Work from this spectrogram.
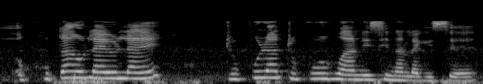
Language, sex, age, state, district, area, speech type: Assamese, female, 45-60, Assam, Sonitpur, urban, spontaneous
